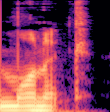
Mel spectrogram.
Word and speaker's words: monarch: current queen so monarch so the CH there makes the sound Manik the start of the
